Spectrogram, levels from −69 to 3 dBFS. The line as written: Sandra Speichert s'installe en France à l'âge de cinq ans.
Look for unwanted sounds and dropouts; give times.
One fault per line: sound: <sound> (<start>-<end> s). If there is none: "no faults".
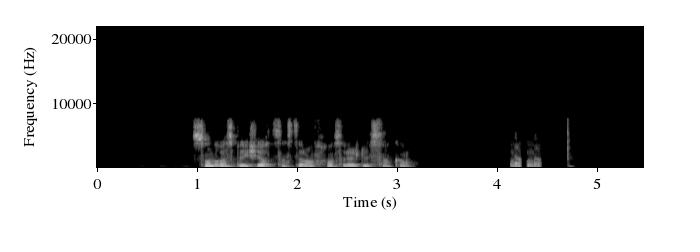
sound: laugh (4.1-4.4 s)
